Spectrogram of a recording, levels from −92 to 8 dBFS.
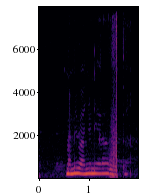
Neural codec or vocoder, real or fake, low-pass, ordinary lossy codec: none; real; none; none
